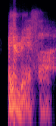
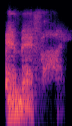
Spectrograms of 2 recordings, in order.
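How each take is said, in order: First: Higher, louder yell of "M F I"; shouted. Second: Breathy conspiratorial whisper of "M F I". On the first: Toddler yelling the fake swear at visitors. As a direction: blurt it out triumphantly. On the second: Toddler creeping up to visitors, whispering. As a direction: whisper the letters sneakily. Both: Retold or imitated.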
